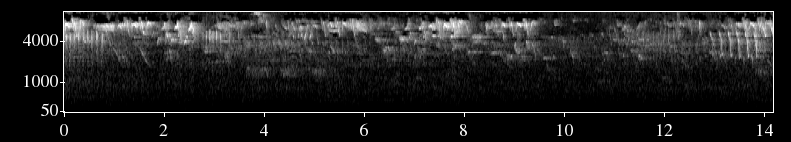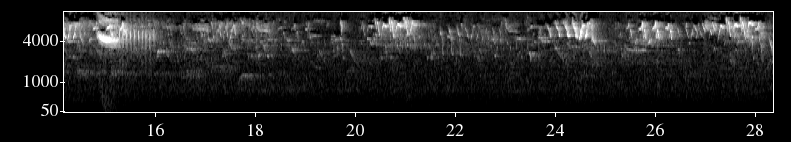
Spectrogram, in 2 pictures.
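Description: Small birds singing continuously, with chirps and fast trilling rolls, and one louder, sharp sound about halfway through.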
